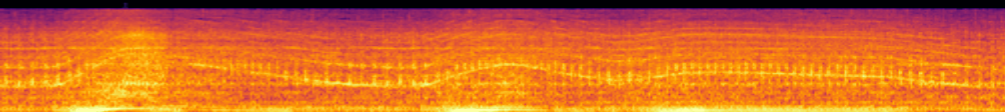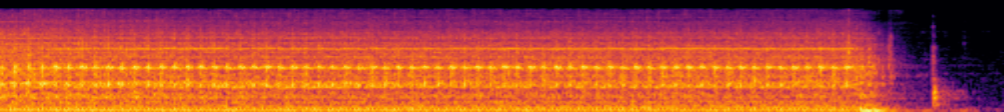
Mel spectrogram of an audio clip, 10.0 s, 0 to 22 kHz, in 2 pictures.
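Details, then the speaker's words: 2013 BMW K1600GTL six-cylinder, about 4,900 miles, under warranty, revving then settling to idle with a steady rapid knock throughout; the dealer notes the knock but can't pin the cause until it fails, so the cause is unconfirmed. "so you can clearly hear there is a knocking in the engine uh so I have a very expensive motorcycle that that screams down down the road knocking the entire time"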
